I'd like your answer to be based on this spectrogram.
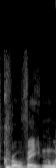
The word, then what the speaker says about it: Krovatin: Chris Gro- Krovatin, which is Chris Krovatin, which is pro Satan. That's what it rhymes with.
